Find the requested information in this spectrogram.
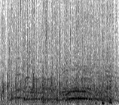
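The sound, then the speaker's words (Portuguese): Applause marks the end of a lesson on the five senses, a dense, continuous patter lasting about two seconds. A tonal, wavering sound runs over it. “Palmas para nós!”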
